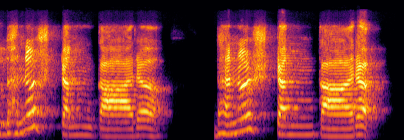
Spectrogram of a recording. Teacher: If after, before the visarga any swara, after the visarga if there is ta or tha, so the visarga will be converted into murdhanya shakara, murdhanya sha, because ta, tha, da, dha and sha place is same.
